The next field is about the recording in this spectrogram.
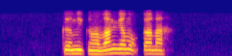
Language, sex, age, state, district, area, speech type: Santali, male, 18-30, Jharkhand, Pakur, rural, conversation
